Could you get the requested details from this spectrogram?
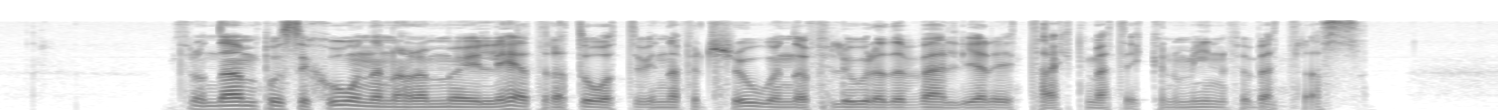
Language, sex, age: Swedish, male, 21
